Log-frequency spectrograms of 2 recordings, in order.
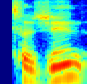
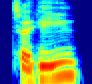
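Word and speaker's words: Tajín: out just to say Tajin am I am I supposed to I'm not supposed to pronounce the J am I the tahen and mango maybe spell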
